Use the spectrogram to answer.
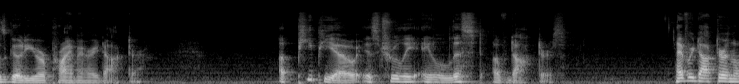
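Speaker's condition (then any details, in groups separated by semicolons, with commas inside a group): No condition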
